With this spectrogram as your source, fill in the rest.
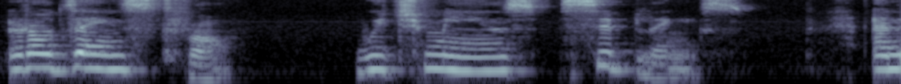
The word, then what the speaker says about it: rodzeństwo: So when you introduce your siblings to somebody, you will say, to jest moje rodzeństwo. And this one is quite tricky to pronounce. Try with me. Rodzeństwo.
